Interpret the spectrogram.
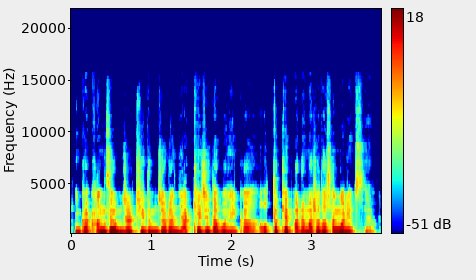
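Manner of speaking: normal talking voice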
